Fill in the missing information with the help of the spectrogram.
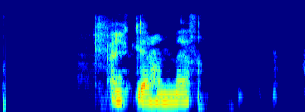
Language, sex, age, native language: Icelandic, female, 9, Icelandic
